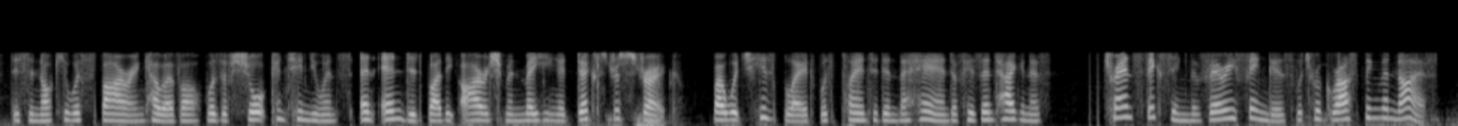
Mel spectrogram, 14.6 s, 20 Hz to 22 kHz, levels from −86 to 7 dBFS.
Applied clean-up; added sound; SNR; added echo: neural mask model RNNoise.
